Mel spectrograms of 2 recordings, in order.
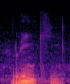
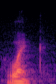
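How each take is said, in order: First: It is pronounced in a Portuguese-influenced way. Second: It is pronounced the way native English speakers say it. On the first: The speaker calls it wrong. "Não é link" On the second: The speaker calls it right. "a pronúncia correta de link"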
